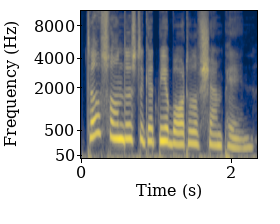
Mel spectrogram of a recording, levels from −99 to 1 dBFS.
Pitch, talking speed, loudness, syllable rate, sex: 255 Hz, 230 wpm, -15 LUFS, 5.9 syllables/s, female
